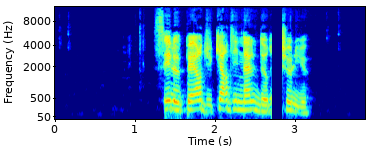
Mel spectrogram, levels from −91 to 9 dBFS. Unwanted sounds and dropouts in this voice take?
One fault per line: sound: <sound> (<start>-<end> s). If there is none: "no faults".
sound: dropout (2.7-2.8 s)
